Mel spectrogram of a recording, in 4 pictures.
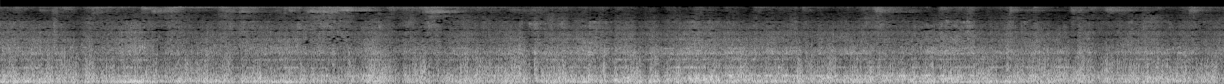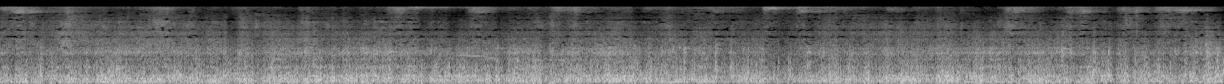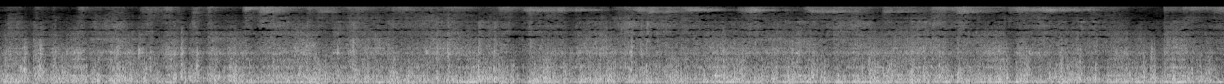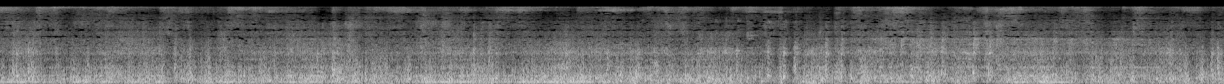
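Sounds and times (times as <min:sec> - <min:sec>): rail joint clicks: 0:00.0 - 0:48.9
train wheels rumbling on rails: 0:00.0 - 0:48.9.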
